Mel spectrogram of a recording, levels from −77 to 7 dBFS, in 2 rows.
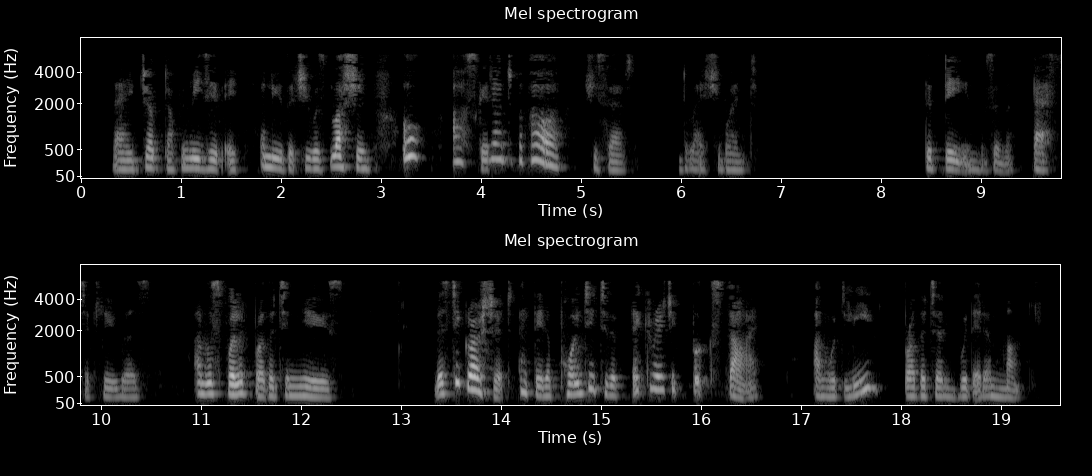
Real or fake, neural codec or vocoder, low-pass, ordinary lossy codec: fake; codec, 24 kHz, 0.9 kbps, WavTokenizer, medium speech release version 1; 7.2 kHz; MP3, 24 kbps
